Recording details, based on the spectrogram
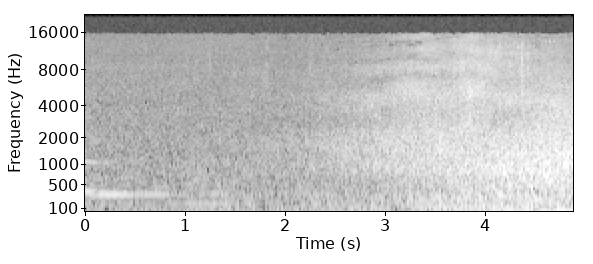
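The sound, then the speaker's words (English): A car speeds past a station, its broad roaring whoosh building steadily from a low rumble to a loud swell at the end, with no voices. “A car speeds past the station.”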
